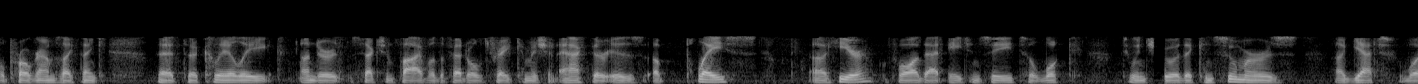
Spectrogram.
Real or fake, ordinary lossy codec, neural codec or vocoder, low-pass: real; MP3, 24 kbps; none; 3.6 kHz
